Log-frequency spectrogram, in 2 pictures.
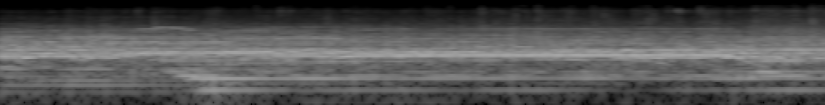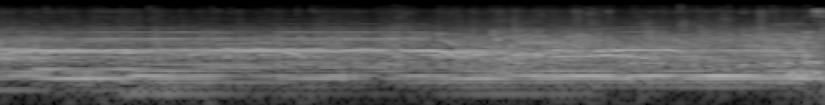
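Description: Live band music at a concert: held chords over a bass line that moves note by note, with audience whoops and cheers.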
